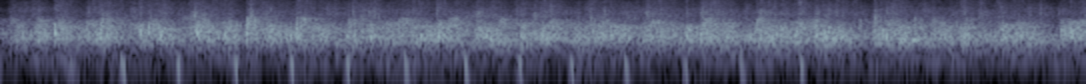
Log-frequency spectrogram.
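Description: Sustained applause from a quiz show audience for two contestants leaving as another advances to the fourth round, dense and steady clapping at an even level throughout, with a few sharper individual claps standing out.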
